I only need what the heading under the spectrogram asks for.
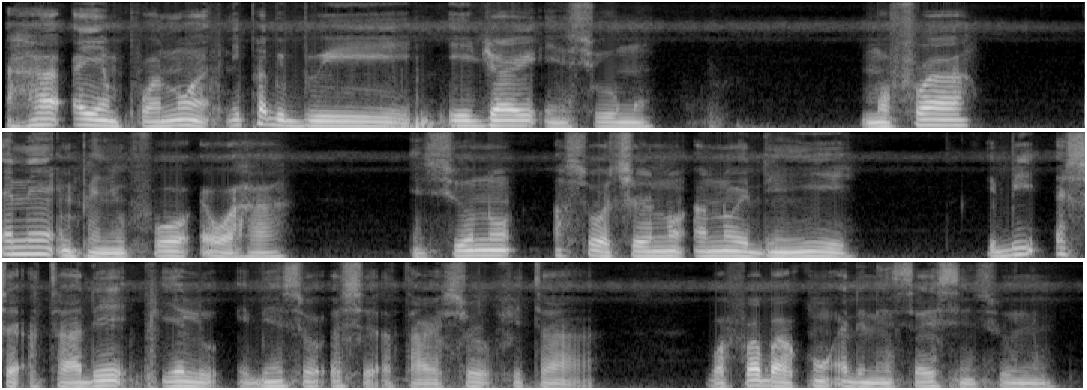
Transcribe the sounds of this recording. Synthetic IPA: a˨ɦa˦ɛ˦jɛ˨m̩˨pʰʊ˨a˨nʊ̃˦a˨nĩ˦pʰa˦be˨bɾeː˦ | e˦d͡ʑᶣa˦ɾɪ˦ʔn̩˨su˦o˦mũ˦ | m̩˨mɔ̃˨fɾaː˦ | ɛ˦nɪ̃˦m̩˨pʰɛ̃˨ɲɪ̃˨mfʊ˦ɔ˦ʔɛ̰˦wa˨ɦa˦ | n̩˨su˦o˦nʊ̃˦ | a˨sʊ˦ɔ˨t͡ɕʰɪ˦ɾɪ˦nʊ̃˦ʔa˦nʊ̃˦ɛ˨dɪ̃˦nji˦e˨ | e˨bi˦ɛ˦ɕɛ˨ʔa˨tʰaː˨dɪ˦jɛ˦lo̰˨e˨bi˦n̩˦sʊ˦ɛ˦ɕɛ̰˨ʔa̰˨tʰaː˨ɾɪ˨sʊ˦ɾʊ˨fi˦tʰa̰ː˨ | ɔ˨ba˨fɾa˦baː˨kʰʊ̃˦ʔɛ̰˦dɪ˨nɪ̃˨n̩˨sa˦ɾɪ˦sĩ˨n̩˨su˦o˦nũ˦m

